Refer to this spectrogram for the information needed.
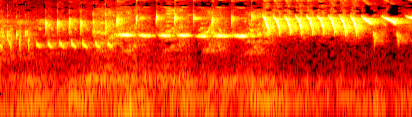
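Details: Adult Spanish Timbrado canary, a Belgian-type domestic canary, singing a rapid high song: quick repeated notes and trills around mid-high pitch, ending in a fast bright rolling trill; no other clear sounds.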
